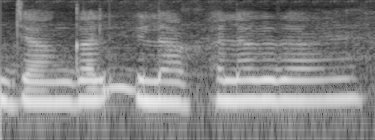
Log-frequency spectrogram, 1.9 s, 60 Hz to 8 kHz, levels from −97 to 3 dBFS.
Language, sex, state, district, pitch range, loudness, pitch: Hindi, female, Uttar Pradesh, Lucknow, 235-245 Hz, -14 LUFS, 240 Hz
